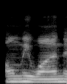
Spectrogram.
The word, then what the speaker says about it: Onlywon: Only One is my hip hop name. It's spelled O-N-L-Y-W-O-N.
